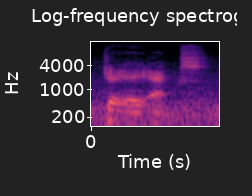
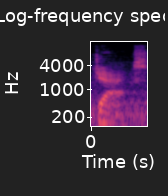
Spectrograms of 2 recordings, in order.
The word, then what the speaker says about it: Jax: And then warmed up his Virgin Mobile KYOCERA Jax, because Jax is spelled not G-A-C-K-S, it's J-A-X. And it's not Jax, it's Jax. You know, the cool sound, the cool guy sound.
